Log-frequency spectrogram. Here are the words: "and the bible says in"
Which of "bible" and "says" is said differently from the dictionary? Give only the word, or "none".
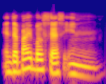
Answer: says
